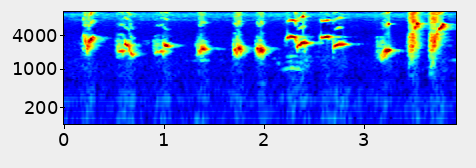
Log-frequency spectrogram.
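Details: Caged green leafbird, recorded as lure and training song: a run of evenly spaced, slurred whistled chirps about every third of a second, then a brief pause and a few harsh, buzzy notes at the end.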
